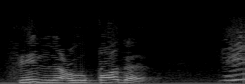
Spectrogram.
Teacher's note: آیت ختم ہو رہی ہے، دال ساکن کر دیں گے، دال کی صفت قلقلہ ادا ہوگی۔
